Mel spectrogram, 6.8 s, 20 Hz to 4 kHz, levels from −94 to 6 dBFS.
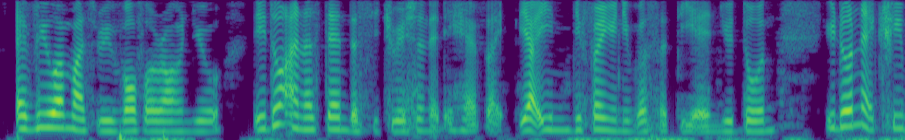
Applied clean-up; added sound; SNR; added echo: classical method Wiener filter.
